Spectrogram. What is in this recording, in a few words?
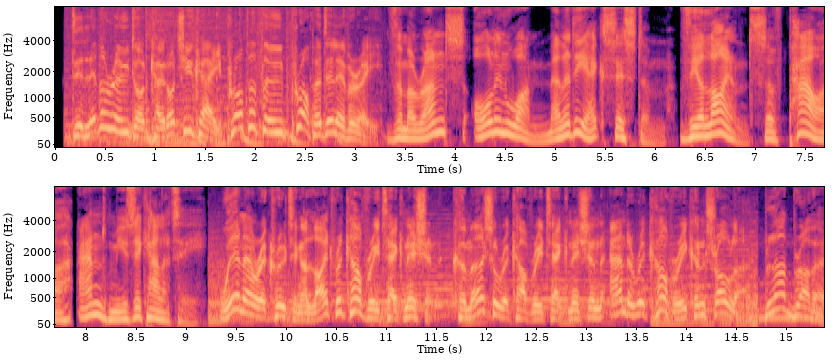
radio ads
